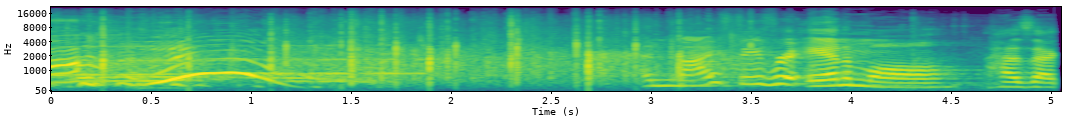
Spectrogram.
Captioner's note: audience claps and cheers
